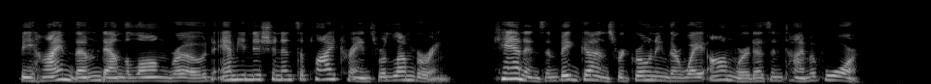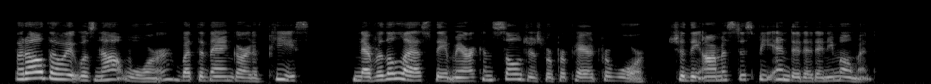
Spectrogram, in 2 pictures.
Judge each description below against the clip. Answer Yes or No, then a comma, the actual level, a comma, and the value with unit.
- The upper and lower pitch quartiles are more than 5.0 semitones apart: Yes, wide, 5.4 semitones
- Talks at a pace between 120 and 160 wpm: No, average, 170 wpm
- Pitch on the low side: No, high, 195 Hz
